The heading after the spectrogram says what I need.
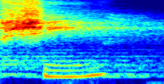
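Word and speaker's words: ش: When we pronounce sheen, we will touch the center of the tongue to the upper hard palate.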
